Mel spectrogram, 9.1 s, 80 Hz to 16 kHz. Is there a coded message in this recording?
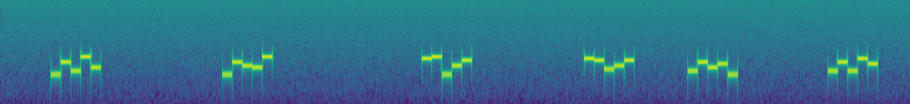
Yes: five-tone selective call (CCIR) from 0.5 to 8.8 s, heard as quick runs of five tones, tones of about 100 ms. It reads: 18335 18655 00169 09469 38571 38307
